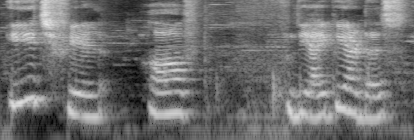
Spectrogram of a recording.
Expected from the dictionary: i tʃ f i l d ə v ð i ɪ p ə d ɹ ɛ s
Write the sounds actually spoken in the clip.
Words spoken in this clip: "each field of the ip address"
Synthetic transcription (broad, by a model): i tʃ f i l d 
